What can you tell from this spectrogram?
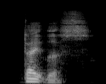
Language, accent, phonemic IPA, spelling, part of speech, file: English, Australia, /ˈdeɪtlɪs/, dateless, adjective, En-au-dateless.ogg
- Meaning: 1. Out of one's head; deranged 2. Thick-headed 3. Without a date imprinted, assigned, or associated 4. Having no date (meeting with a lover or potential lover) 5. Timeless; immortal; endless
